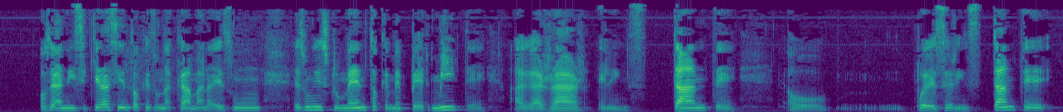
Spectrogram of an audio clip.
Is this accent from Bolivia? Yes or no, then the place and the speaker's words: no; Sangolquí, Pichincha, Ecuador; Yo nací en Sangolquí, mi madre era sangolquileña, y entonces yo tengo mucho amor a Sangolquí todavía, aunque yo no he vivido ahí desde los 9 años.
